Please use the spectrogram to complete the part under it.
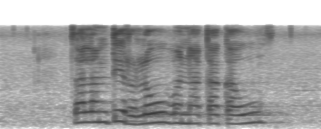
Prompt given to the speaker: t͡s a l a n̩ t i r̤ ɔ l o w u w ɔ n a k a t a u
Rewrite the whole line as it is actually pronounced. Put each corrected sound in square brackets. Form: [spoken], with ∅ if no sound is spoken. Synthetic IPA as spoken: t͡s a l a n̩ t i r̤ ɔ l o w u [β] ɔ n a k a [k] a u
